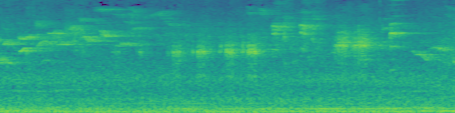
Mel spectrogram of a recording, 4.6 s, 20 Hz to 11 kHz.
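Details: Great reed warbler song recorded 1 July 2020: sharp, chattering phrases of scratchy notes, with brief brighter squeaks mixed in, against a constant low hum.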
